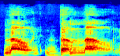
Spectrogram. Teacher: this verb has 2 syllables, and the stress is on that second syllable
